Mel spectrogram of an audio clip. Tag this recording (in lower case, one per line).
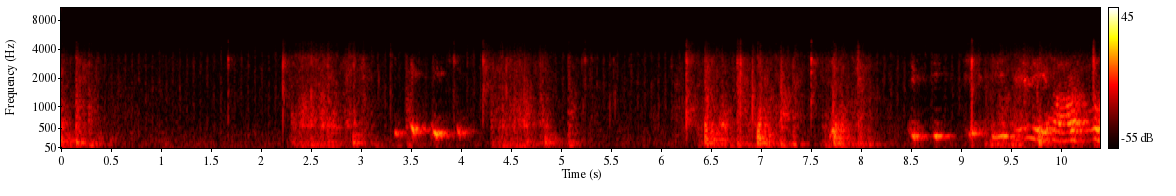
speech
